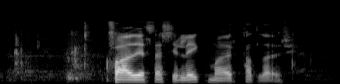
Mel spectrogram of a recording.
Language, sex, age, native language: Icelandic, male, 20-29, Icelandic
